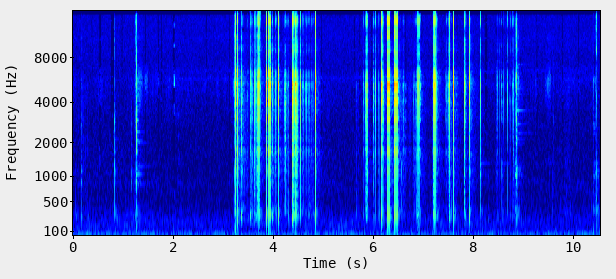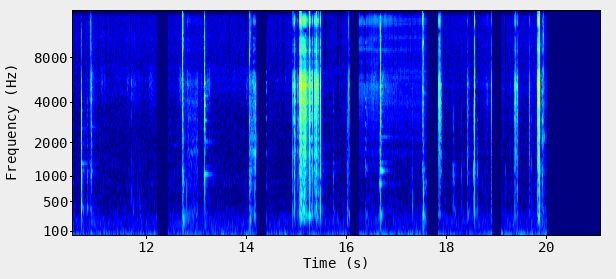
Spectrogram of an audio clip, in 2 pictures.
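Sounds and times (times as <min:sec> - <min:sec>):
radio ambience: 0:03.2 - 0:05.0, 0:05.7 - 0:08.8, 0:14.9 - 0:15.6, 0:16.3 - 0:20.0.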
